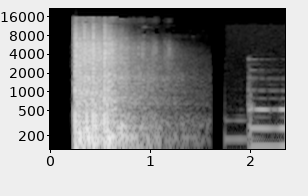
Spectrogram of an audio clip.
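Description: A sudden loud burst of rattling noise that fades away over about a second and a half.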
